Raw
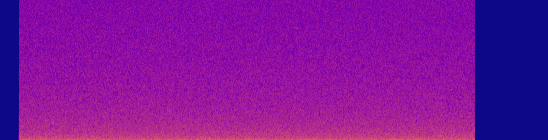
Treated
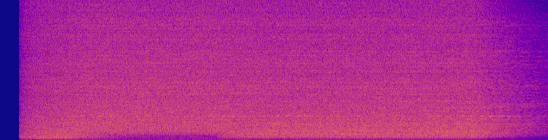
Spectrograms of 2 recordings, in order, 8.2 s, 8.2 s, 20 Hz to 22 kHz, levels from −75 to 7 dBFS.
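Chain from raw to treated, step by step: high-pass 410 Hz 24 dB/octave, from 0.99 s 1.3 kHz, from 3.25 s 580 Hz; peak limiter -21.5 dBFS, peak gain reduction 4.5 dB; saturation -34.5 dBFS, distortion -9 dB; pitch-shifted reverb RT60 2.7 s, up +7 st, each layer -2 dB, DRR -9 dB; trim +4.5 dB

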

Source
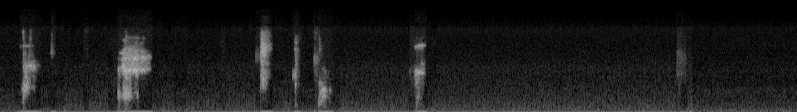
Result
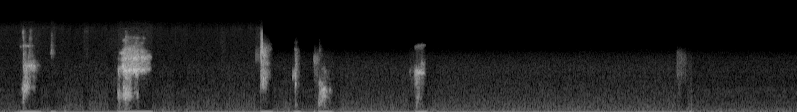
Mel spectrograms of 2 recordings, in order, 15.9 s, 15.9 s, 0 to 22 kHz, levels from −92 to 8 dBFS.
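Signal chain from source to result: steep low-pass 9.1 kHz 36 dB/octave, from 5.24 s 2.8 kHz; trim +3.5 dB

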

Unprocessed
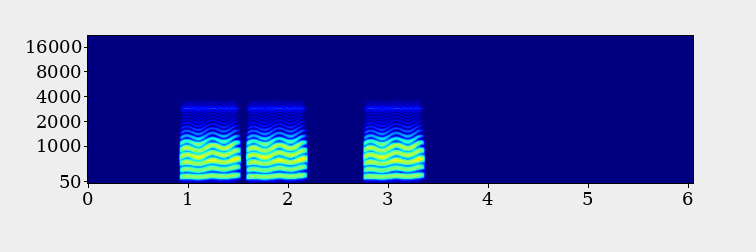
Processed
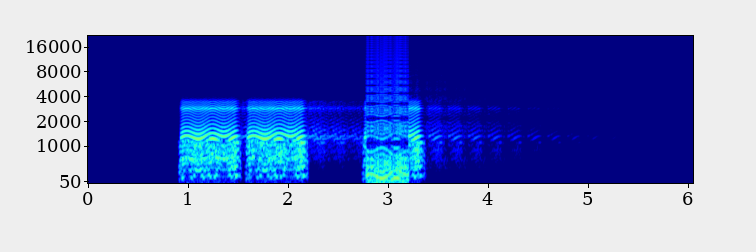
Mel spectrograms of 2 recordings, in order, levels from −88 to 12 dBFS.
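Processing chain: spectral gate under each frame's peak -25 dB weak; 2.78–3.21 s: sample-rate reducer 1.1 kHz, jitter 0%; on a send: feedback echo behind a high-pass 198 ms, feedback 70%, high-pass 1.5 kHz, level -17.5 dB; on the sum: endings held to a fixed fall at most 330 dB/s; trim +17 dB

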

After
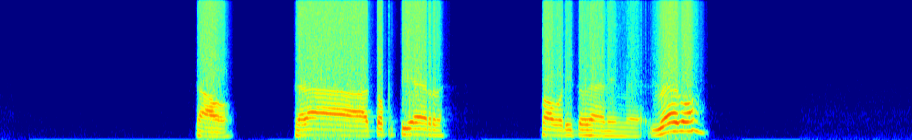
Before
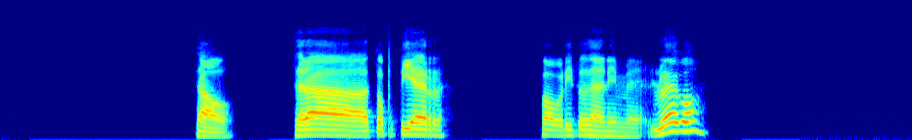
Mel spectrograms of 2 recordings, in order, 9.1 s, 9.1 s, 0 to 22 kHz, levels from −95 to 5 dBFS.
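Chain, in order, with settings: dynamic bell 1.1 kHz, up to +3 dB, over -33 dBFS, Q 0.94; peak limiter -16.5 dBFS, peak gain reduction 9.5 dB; sampling jitter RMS 0.11 ms; trim +8.5 dB

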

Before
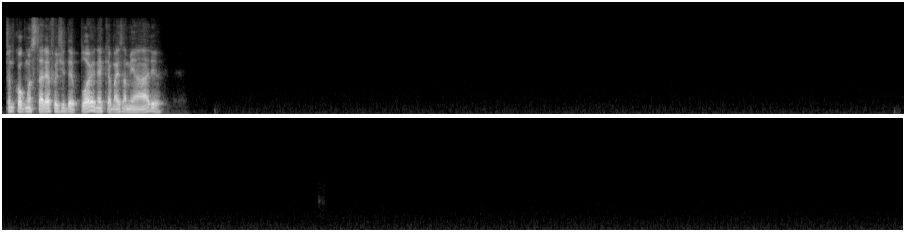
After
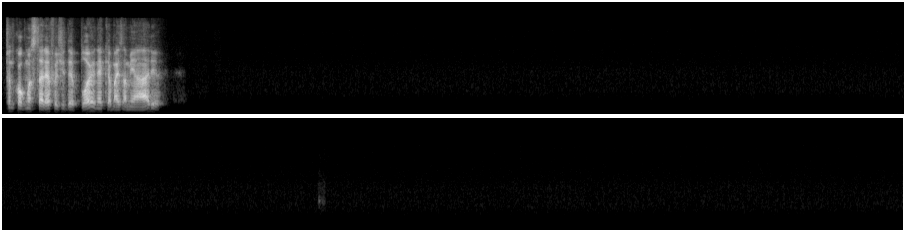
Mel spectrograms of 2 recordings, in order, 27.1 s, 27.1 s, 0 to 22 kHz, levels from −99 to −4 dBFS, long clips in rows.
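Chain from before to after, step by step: high-pass 820 Hz 24 dB/octave; trim +8 dB

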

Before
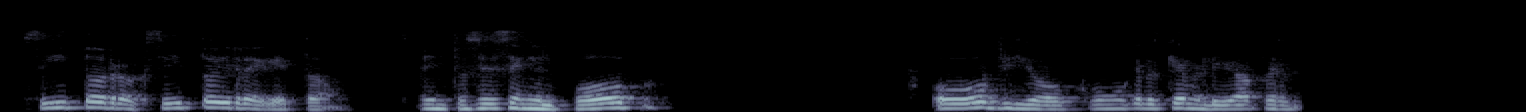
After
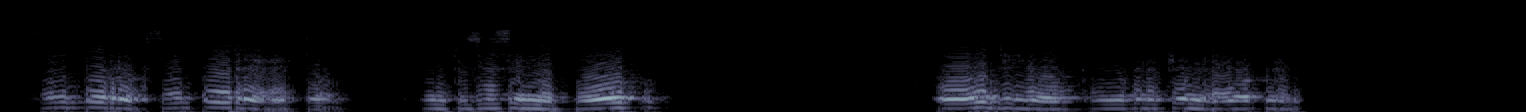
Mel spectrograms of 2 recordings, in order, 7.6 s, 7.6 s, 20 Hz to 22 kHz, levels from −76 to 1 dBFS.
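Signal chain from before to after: comb filter that takes the minimum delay 1.7 ms; transient shaper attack -11 dB, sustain +1 dB; resonant low shelf 370 Hz -6.5 dB, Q 3; trim -5 dB

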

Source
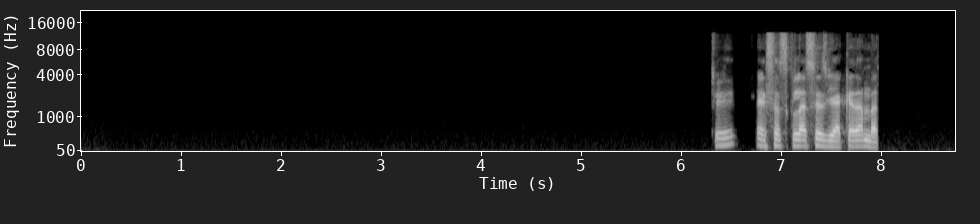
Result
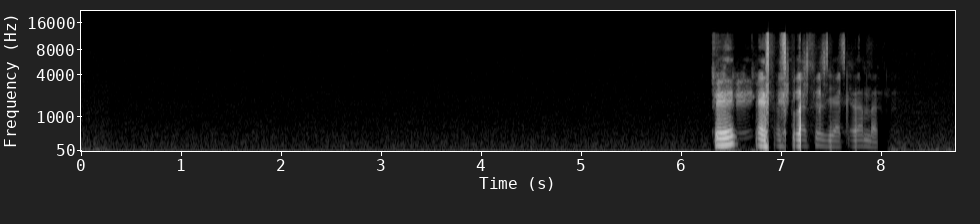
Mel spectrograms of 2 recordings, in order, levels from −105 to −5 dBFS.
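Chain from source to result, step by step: slow attack 100 ms; inverted gate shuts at -22 dBFS, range -39 dB; repeats whose band climbs or falls 197 ms, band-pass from 2.9 kHz, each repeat 0.7 oct, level -10.5 dB; trim +6 dB

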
